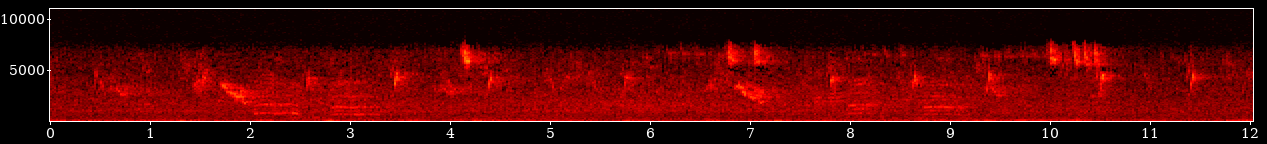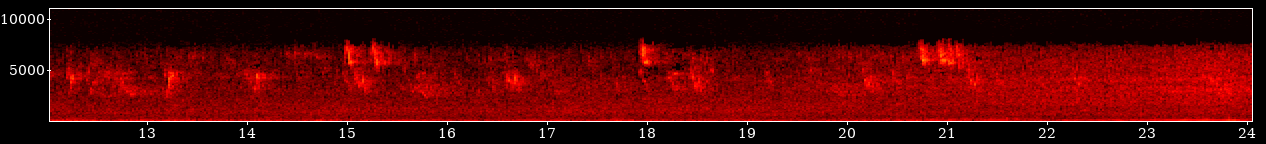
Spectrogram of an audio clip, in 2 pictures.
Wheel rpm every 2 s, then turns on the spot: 0, 0, 0, 0, 0, 0, 0, 0, 0, 0, 0, 0.
none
